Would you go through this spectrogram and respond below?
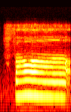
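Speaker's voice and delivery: "Far" drawn out on one held note; struggling to pronounce. Real, not acted. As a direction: stretch "Far" long while attempting an unknown name. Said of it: "I can't even say that, butcher it".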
